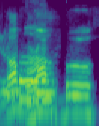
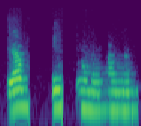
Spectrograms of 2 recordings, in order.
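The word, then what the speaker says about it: رب: আজকে কি শিখলাম যে র তে যখন জবর হবে তখন আমি উচ্চারণ রা বলবো না যেমন রাব্বু বলবো না রব্বু আর রাহমান না আর রহমান রব্বিকুমা রাব্বিকুমা আমরা যদি কারোর নাম বলি না যে রাব্বি আসলে রাব্বি না রব্বি হ্যাঁ আমরা ওটা ভুল বলি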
